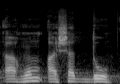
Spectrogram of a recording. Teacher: انہوں نے ماشاء اللہ الکریم جس آیت کریمہ کی تلاوت کی، اس آیت کو میں نے ان سے 3 مرتبہ پڑھوایا کہ مجھے ایسا محسوس ہو رہا تھا کہ یہ اہم اشدو، چونکہ یہاں پہ میم ساکن کے بعد حمزہ آ رہا ہے اور یہاں پر غنہ نہیں کیا جائے گا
